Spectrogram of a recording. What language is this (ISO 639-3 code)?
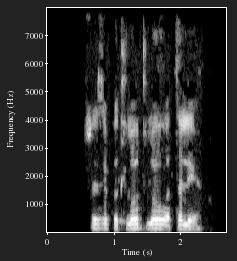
pus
